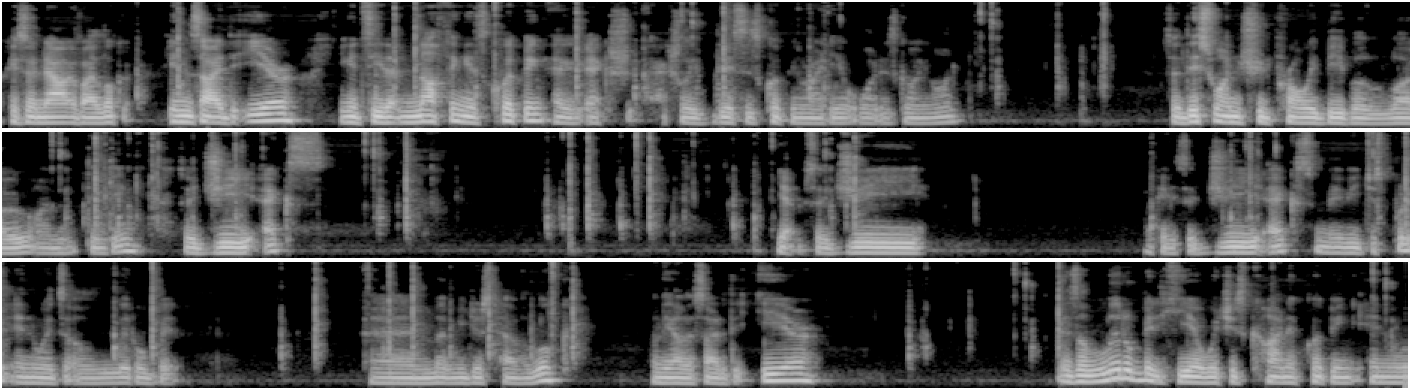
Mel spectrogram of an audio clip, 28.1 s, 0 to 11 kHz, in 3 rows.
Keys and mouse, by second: 1.0-2.3 middle drag, 2.6 shift+middle click, 3.7 middle click, 4.4 click, 4.6 middle click, 5.3 g, 8.0 ctrl+g, 9.8 middle click, 11.9 middle click, 13.1 middle click, 13.5 middle click, 14.2 g, 14.9 middle click, 15.8-16.9 middle drag, 17.4 g, 18.6 middle click, 19.6 middle click, 20.7 middle click, 21.3 shift+middle click, 21.8 shift+middle click, 22.4-24.6 middle drag, 25.3 click, 25.6-27.0 middle drag, 27.7 click, 28.0 g.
